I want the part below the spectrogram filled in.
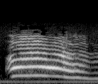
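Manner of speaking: very high, wailing cry; demonstrated lady scream. Shown as a demonstration. Director demonstrating a scream to actress, high ladylike shriek. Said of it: "You must scream like a lady".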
